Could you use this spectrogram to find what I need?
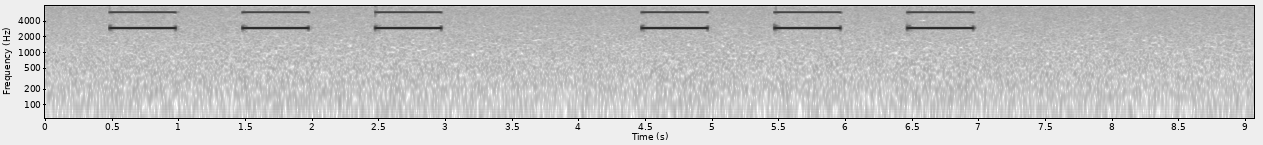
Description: Alarm pattern, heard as an alarm's beeps, played twice, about 2950 Hz. Temporal three. Smoke or fire, evacuate.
